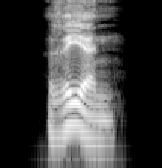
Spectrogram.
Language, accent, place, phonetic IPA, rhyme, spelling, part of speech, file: German, Germany, Berlin, [ˈʁeːən], -eːən, Rehen, noun, De-Rehen.ogg
- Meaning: dative plural of Reh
